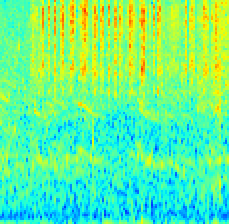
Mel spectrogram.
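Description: Gulls calling: a string of short, falling cries, over a steady rushing noise that grows louder about a quarter second in.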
